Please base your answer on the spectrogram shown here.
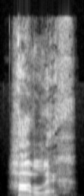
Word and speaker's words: Harlech: Try saying Harlech.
